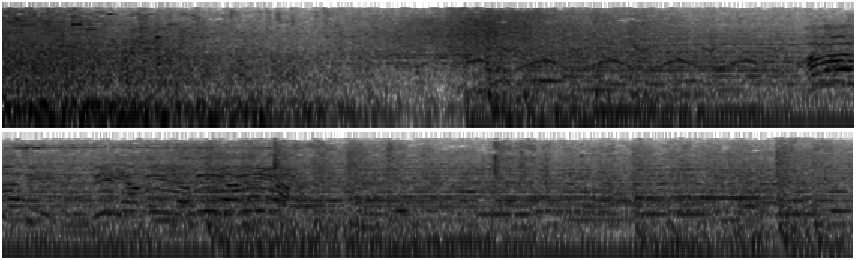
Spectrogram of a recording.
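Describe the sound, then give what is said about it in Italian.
A heavy, roaring explosion rumbles and fills the opening seconds, then warbling sirens rise and fall over continuing low rumble, with muffled voices mixed into the chaos. “Dopo l'esplosione nessuno l'ha più visto.”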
